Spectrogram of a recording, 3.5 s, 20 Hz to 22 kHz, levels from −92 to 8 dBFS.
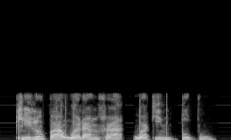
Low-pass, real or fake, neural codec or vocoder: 7.2 kHz; fake; vocoder, 22.05 kHz, 80 mel bands, HiFi-GAN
